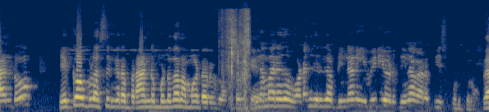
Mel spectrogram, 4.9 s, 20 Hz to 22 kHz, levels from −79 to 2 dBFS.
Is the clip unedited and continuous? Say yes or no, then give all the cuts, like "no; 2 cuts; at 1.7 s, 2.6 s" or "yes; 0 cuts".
no; 1 cut; at 2.3 s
